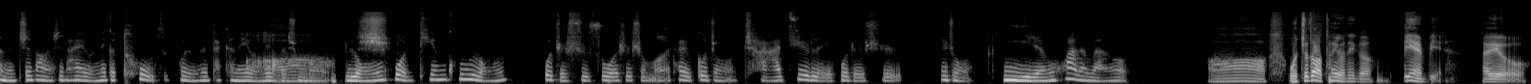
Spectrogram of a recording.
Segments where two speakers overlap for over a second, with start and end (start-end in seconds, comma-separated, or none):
2.4-3.9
